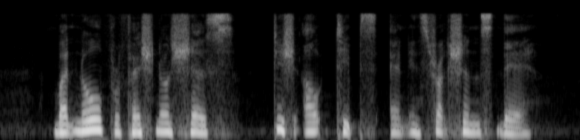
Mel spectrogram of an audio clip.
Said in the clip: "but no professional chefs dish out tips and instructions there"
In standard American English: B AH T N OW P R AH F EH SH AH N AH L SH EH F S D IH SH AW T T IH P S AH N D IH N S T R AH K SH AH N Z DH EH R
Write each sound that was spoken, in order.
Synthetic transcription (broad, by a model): B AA T N OW P R AH F EH SH AH N AH L SH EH S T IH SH AW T T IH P S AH N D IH N S T R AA K SH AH N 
